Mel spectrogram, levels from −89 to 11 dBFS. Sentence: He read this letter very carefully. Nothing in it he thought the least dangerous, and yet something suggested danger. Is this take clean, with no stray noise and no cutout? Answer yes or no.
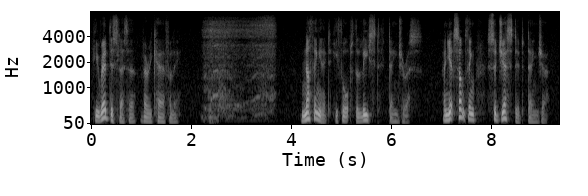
no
